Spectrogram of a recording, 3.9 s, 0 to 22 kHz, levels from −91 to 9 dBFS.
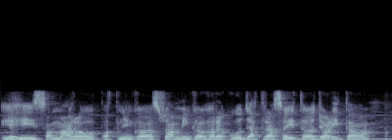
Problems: none marked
